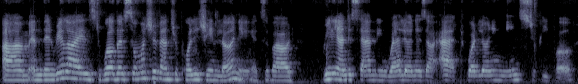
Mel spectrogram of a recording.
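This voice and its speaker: A young woman from Sri Lanka, a guest on a video call, talking softly and hedging often with fillers. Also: mid-range voice, fairly even intonation, normal speed, poor audio. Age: young adult. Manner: soft-spoken, many ums and hedging "sort of". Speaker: guest, learning anthropologist. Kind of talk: casual video-call chat. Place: home room. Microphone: video call, laptop mic.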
